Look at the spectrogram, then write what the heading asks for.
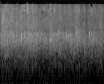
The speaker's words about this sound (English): Hand clap for these two and that one right there.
